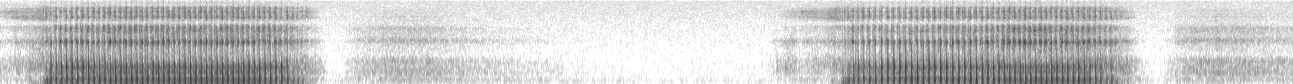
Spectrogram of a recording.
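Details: Long, loud, vibrating snores on each in-breath alternating with quiet out-breaths, roughly every four seconds; rhythmic snoring from an ASMR snoring-sounds recording.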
